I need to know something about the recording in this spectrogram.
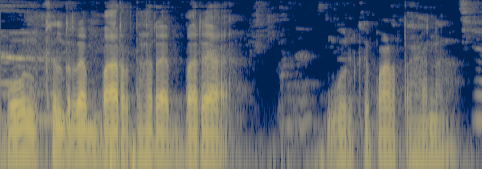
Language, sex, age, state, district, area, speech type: Santali, male, 30-45, West Bengal, Bankura, rural, spontaneous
